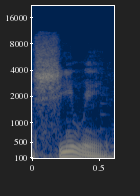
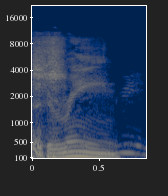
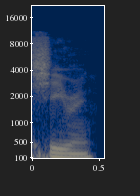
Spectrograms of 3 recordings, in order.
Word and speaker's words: Sheeran: Oh, Ed Sheeran. Is it Sheeran? Or Sharon? Sharon? Ed Sheeran? Is it Sheeran? Look at this guy. I said it right? Is that Sheeran? You said Shireen.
